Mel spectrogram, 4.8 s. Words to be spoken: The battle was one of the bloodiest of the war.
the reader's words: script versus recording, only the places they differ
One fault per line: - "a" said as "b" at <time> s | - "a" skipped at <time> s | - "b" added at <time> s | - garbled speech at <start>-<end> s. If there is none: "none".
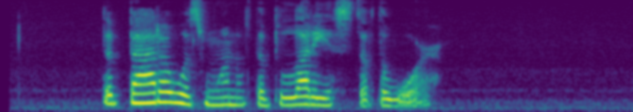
none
